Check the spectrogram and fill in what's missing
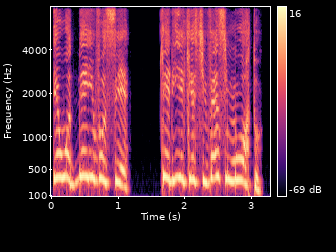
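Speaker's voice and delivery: put-on high, strained boy's fury; acted hateful outburst, pitched high; shouted hatred. A narrator's reading. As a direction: lash out bitterly in a high voice. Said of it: "gritou ele".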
